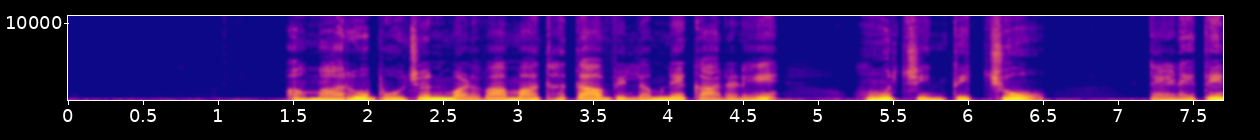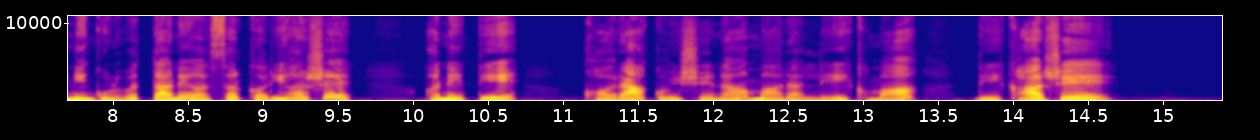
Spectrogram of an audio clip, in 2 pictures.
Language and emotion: Gujarati, fearful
